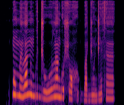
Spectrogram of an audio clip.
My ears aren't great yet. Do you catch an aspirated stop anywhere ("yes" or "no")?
no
